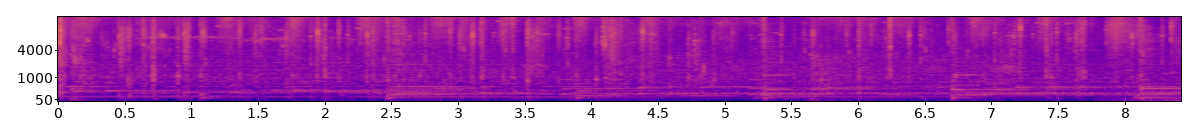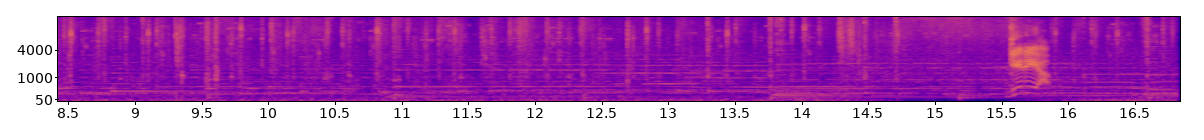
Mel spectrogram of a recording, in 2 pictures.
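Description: A horse gallops in the video game Medieval Dynasty, its hooves clip-clopping in a steady rapid rhythm over game music, with a person talking over it and a brief neigh near the end.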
